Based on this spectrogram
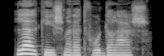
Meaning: compunction, pangs of conscience, remorse, guilty conscience
- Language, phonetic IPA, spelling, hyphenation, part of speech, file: Hungarian, [ˈlɛlkiiʃmɛrɛtfurdɒlaːʃ], lelkiismeret-furdalás, lel‧ki‧is‧me‧ret-‧fur‧da‧lás, noun, Hu-lelkiismeret-furdalás.ogg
